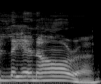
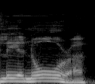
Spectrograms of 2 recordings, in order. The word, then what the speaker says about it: Leonora: I keep on calling her Leonara. And she's actually called Leonora.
